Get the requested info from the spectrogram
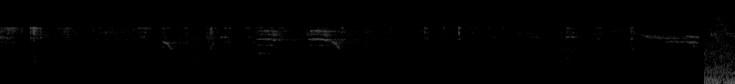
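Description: Faint outdoor ambience with small birds chirping in short calls and a few light clicks. Near the end it gives way abruptly to a louder steady hiss.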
